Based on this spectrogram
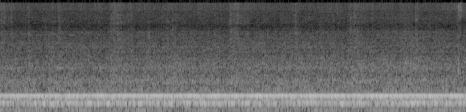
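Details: Kenmore dryer after part replacement and dust cleaning, heating element glowing red: steady even hum with constant tone and soft tumbling, no knocks or squeals; dryer running normally.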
